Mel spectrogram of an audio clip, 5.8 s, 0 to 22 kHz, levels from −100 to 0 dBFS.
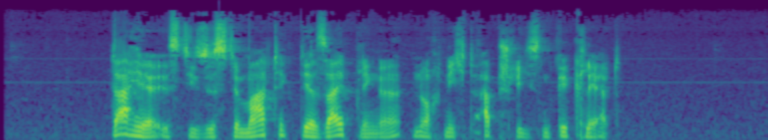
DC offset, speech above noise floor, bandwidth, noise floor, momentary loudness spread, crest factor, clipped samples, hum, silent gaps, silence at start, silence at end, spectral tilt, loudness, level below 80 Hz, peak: under 0.1%; 39 dB; 16.5 kHz; -58 dBFS; 12 LU; 22 dB; under 0.1%; none; none; 0.85 s; 1.15 s; -2.5 dB/octave; -18 LUFS; -56 dBFS; 0 dBFS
